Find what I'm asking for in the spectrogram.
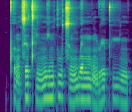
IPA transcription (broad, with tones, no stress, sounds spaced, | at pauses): pʰ ɤ̰˨˩ ŋ s ɹ̩˥˨ t̪ʰ i˨˦ n n̪ i˦ n k u˥˨ t͡s ʊ˨˦ ŋ m w ə˦ n m ʊ̰˨˩ ŋ ɻ ɻ̩˥˨ pʰ y˥˨ n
